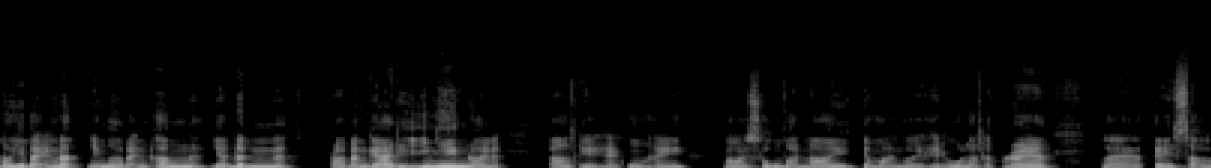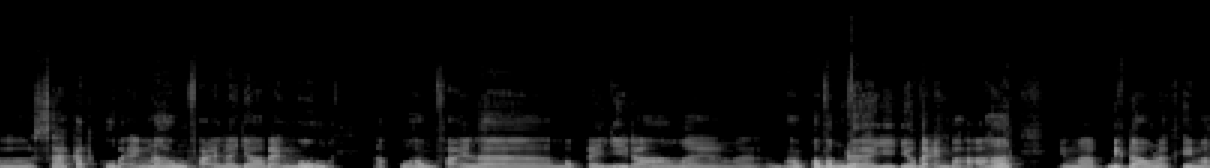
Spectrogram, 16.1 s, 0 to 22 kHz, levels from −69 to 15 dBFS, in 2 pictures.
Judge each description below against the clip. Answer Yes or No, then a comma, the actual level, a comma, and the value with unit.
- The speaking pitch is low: Yes, low, 125 Hz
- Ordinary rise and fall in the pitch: No, wide, 7.3 semitones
